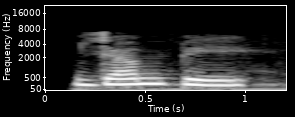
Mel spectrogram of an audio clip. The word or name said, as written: dumpie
